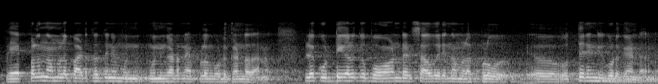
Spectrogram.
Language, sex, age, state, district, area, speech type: Malayalam, male, 18-30, Kerala, Kottayam, rural, spontaneous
